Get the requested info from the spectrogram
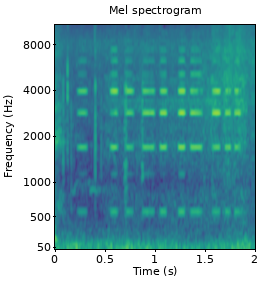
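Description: Nokta Makro Legend metal detector's target tone: a quick string of short electronic beeps, several a second, as the coil sweeps over a target still in the sand. The signal is scratchy and broken, the sign of a small target.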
